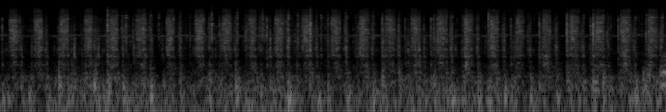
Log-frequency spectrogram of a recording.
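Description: A wrench turning a bolt on a boat-seat pedestal mount: a quick, even run of scratchy metal clicks, several a second, as the bolt is snugged down.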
